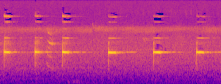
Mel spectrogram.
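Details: Kruger National Park's Wahlberg's epauletted fruit bat (Epomophorus wahlbergi) calling: clear, bell-like pinks spaced about half a second to a second apart, each a bright tonal note over a quiet background.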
